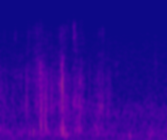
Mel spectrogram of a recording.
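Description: Near silence, with a few faint ticks and rustles in the first second or so.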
